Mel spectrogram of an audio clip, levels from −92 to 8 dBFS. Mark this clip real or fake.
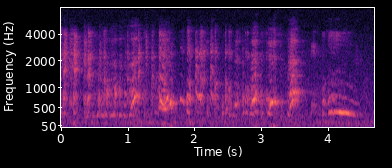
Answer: real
